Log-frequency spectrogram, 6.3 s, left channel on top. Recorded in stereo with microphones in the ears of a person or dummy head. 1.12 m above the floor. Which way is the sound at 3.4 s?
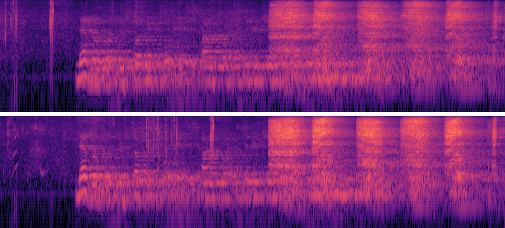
75° right (ahead or behind).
